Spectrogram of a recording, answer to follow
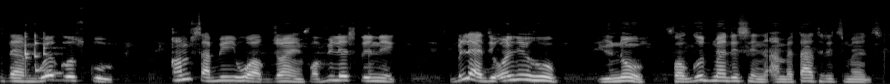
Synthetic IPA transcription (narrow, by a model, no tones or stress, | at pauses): sdɛ̃mweɡoskul | kɔ̃msabiwɔk̚d͡ʒɔ̃ĩnfɔviled͡ʒklinik̚ | bilɛtdiõnliɦop̚ | juno | fɔɡud̚mɛdisĩnã̰nbɛtatɾitmɛ̃nt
